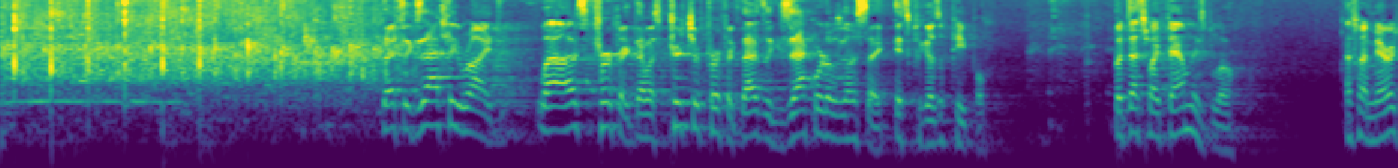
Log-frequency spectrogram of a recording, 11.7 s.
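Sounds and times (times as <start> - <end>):
audience round of applause: 0.0 - 4.2
speech: 3.2 - 8.4, 9.3 - 10.4, 11.2 - 11.6.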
